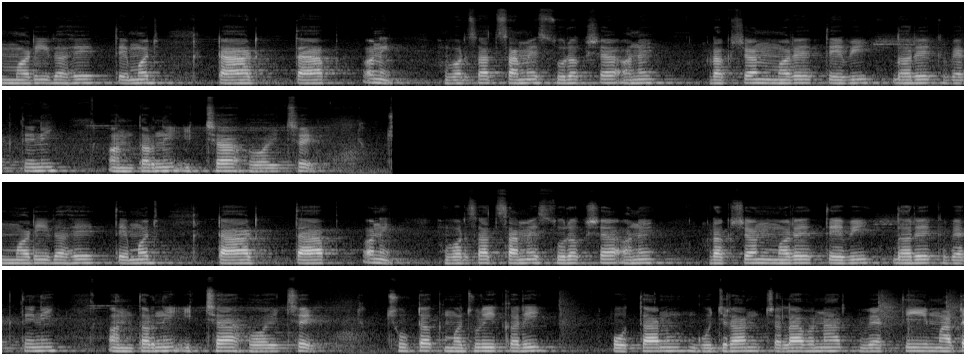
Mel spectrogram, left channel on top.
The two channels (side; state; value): left; drops out; at 13.6 s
